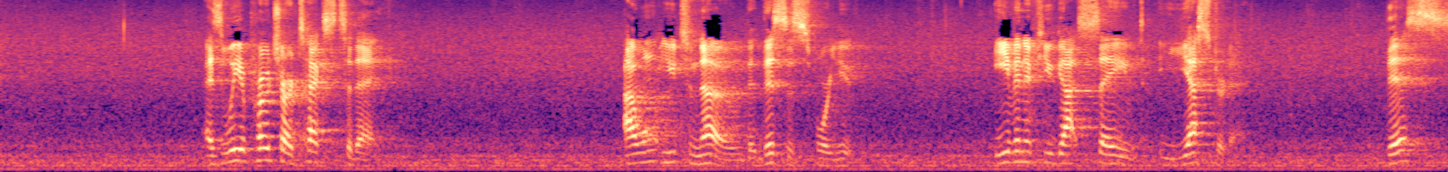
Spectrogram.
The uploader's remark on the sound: This sermon was preached at Hope Fellowship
